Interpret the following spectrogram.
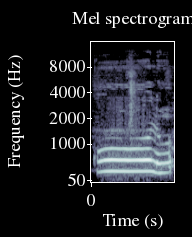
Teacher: Ya itu termasuk ke dalam mad tabi'i karena ada dhammah bertemu dengan wawu dibaca satu alif atau dua harokat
